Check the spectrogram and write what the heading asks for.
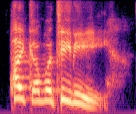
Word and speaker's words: Taika Waititi: what Taki uh, Taki with how do you fucking say his name? – Taika Waititi.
